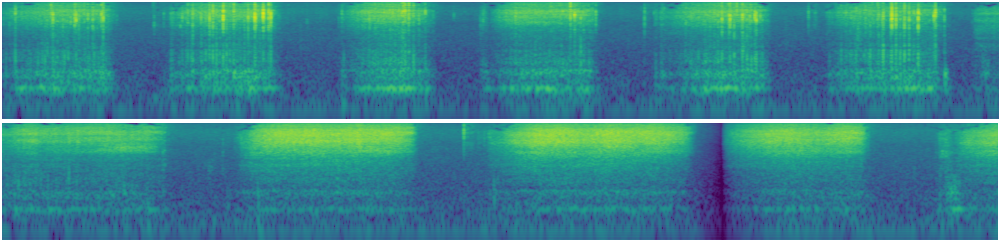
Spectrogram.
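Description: Long nails scratch and rub across the glossy surface of a flat printed cardboard tiger jigsaw puzzle with a visible piece grid. Rhythmic bursts of dry, bright scratching alternate with short pauses, then stretch into longer continuous strokes with a steady low tone underneath, and a brief near-silent dropout just before the end.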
